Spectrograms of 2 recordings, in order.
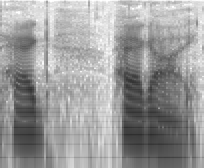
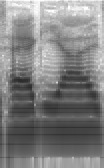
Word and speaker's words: Haggai: I've always pronounced it Haggai, but I think the correct pronunciation is Haggai.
